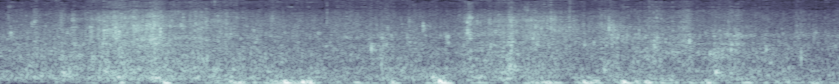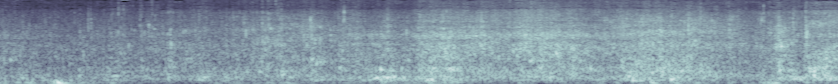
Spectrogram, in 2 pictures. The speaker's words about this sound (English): Big energy coming to you from Gitchigami, Lake Superior. Feeling into this surging water. Ice is gone now.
